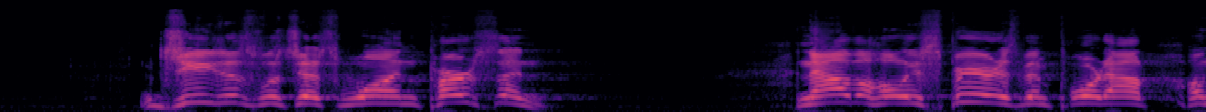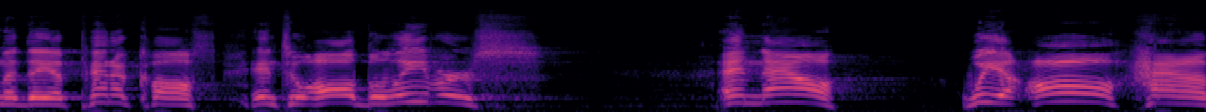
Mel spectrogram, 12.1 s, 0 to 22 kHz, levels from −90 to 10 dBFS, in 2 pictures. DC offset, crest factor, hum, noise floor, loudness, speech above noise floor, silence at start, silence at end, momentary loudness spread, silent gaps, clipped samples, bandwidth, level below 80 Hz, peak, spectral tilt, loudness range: under 0.1%; 22 dB; none; -87 dBFS; -36 LUFS; 50 dB; 0.7 s; 0 s; 10 LU; none; under 0.1%; 15.5 kHz; -88 dBFS; -16 dBFS; -1.5 dB/octave; 3 LU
